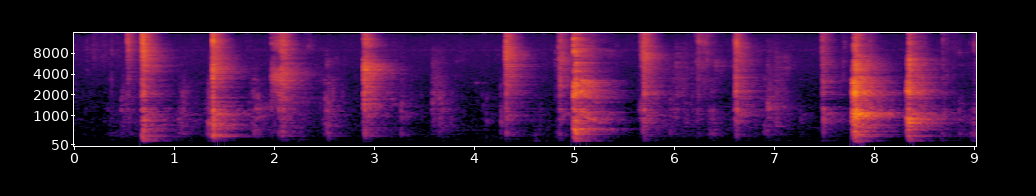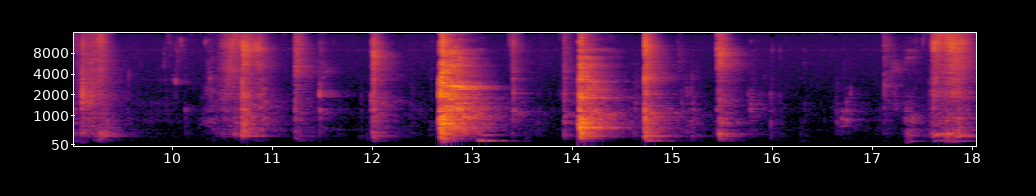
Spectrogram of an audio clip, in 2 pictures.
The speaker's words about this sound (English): Don't mind if you hear me cough and gag. My gagging is just a reflex.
